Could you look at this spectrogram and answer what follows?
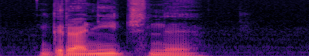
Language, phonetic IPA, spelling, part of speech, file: Polish, [ɡrãˈɲit͡ʃnɨ], graniczny, adjective, Pl-graniczny.ogg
